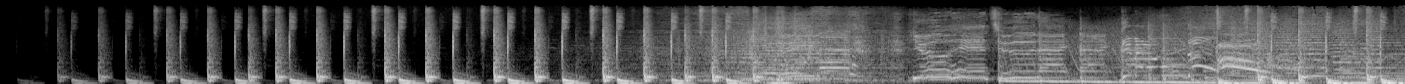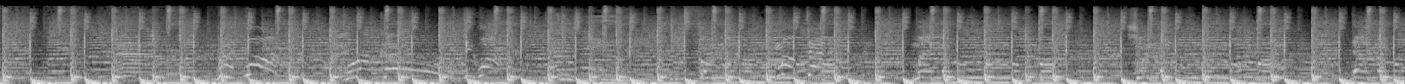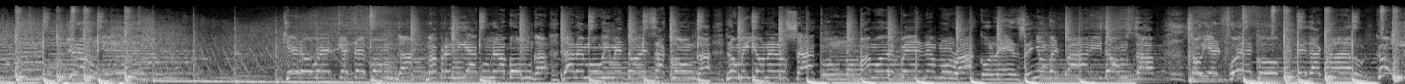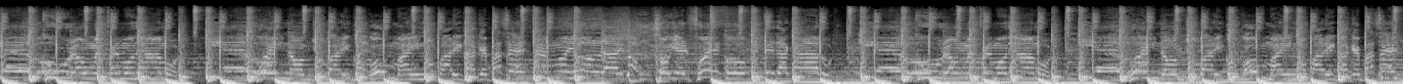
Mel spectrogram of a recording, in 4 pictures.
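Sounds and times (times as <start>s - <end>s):
reggaeton mixshow: 0.2s - 56.1s.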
